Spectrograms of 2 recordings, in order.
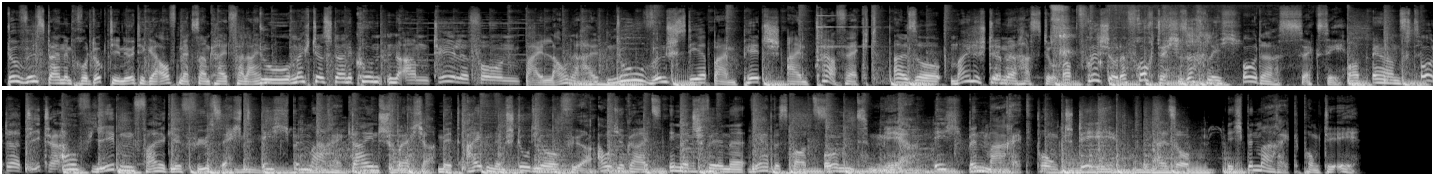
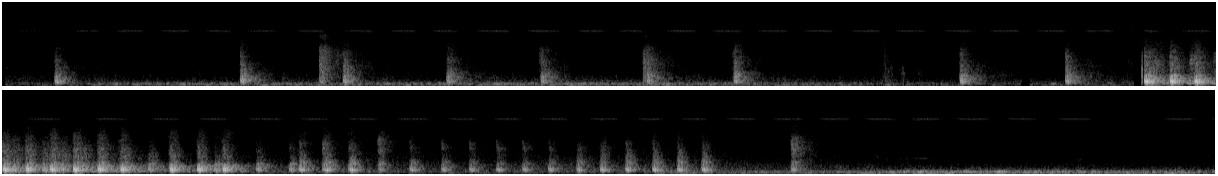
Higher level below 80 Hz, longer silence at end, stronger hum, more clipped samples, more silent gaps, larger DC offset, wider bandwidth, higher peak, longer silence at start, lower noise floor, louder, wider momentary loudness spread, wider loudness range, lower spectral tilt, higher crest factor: first, -26 dBFS vs -52 dBFS; first, 0.75 s vs 0 s; neither; neither; neither; neither; first, 19.5 kHz vs 6 kHz; first, -2 dBFS vs -8 dBFS; second, 0.05 s vs 0.55 s; first, under -90 dBFS vs -58 dBFS; first, -15 LUFS vs -31 LUFS; second, 5 LU vs 25 LU; second, 2 LU vs 17 LU; second, -5 dB/octave vs -10.5 dB/octave; second, 12 dB vs 26 dB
